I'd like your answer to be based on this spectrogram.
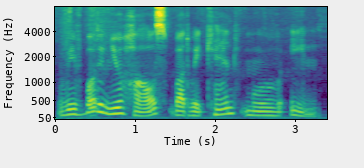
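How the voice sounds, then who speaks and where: Male language teacher, gravelly and mellow, reads examples and translates. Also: medium pitch, lively intonation, takes it slowly. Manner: reads English examples then translates them into Russian. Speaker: English teacher. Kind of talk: language lesson narration.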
